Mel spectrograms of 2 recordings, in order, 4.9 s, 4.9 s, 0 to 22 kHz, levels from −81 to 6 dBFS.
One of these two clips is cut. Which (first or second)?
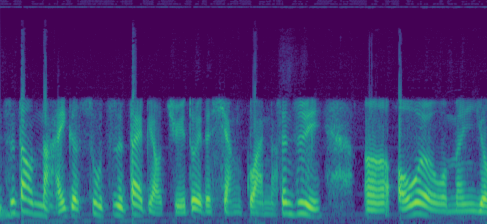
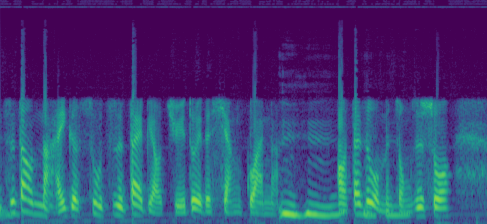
first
